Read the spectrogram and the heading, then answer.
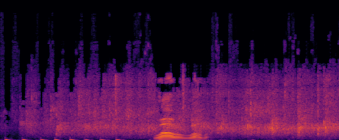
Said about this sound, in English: Let's give a first really long, warm round of applause whilst the slides are coming up. Welcome.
